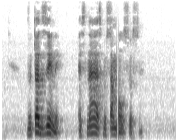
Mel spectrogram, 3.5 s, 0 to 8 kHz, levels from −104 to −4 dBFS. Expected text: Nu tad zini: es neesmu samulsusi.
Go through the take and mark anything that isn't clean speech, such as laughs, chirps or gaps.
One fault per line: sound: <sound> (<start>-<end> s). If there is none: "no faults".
sound: dropout (2.3-2.4 s)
